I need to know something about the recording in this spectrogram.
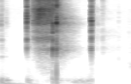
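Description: A can of Guinness stout cracks open: a sharp click of the tab, then a bright fizzing hiss of escaping gas, a second snap midway, and a final click as it settles. No voices.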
